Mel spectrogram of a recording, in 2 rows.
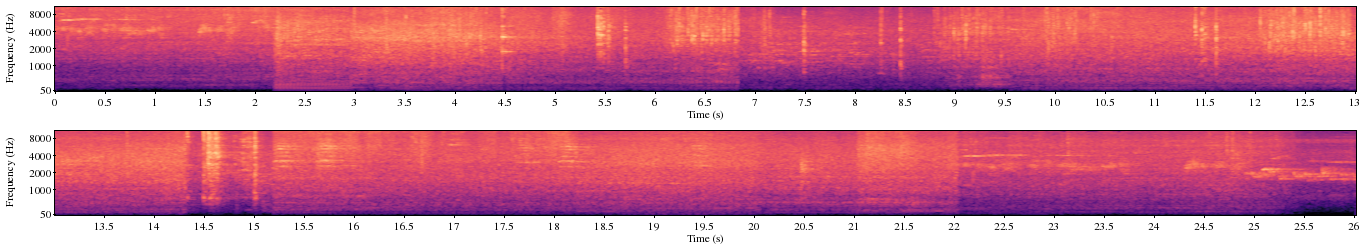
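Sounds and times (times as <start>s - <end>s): street food stall hiss: 0.0s - 25.6s
metal ladle clinking on bowls: 4.4s - 4.7s.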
